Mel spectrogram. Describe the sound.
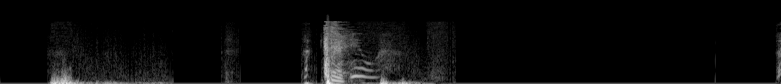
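Two loud sneezes a couple of seconds apart, the second a sharp voiced burst with a trailing gasp, followed by silence; intense sneezing of unknown cause in autumn.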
